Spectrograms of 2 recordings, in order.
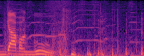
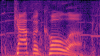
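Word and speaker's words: capicola: I believe the the actual name is Capacola. I don't know how to spell it, but they but if you're from like Jersey or like Staten Island, you just say Gaboo.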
